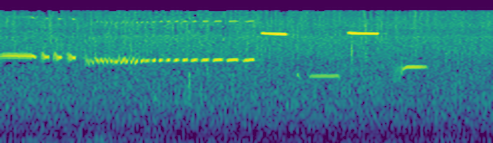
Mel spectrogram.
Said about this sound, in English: And a rufous-winged sparrow voices its gentle melody.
